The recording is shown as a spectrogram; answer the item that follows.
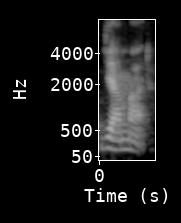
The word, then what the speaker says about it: llamar: you want to say, I think the easiest way for English speakers is normally to say it as a y. So llamar, llamar, llamar, llamar, all with the same sound / letter.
